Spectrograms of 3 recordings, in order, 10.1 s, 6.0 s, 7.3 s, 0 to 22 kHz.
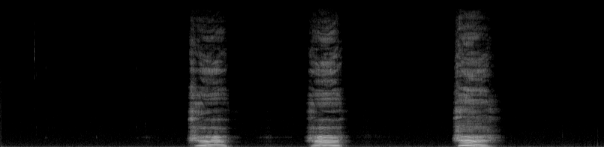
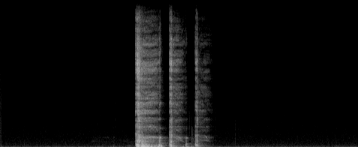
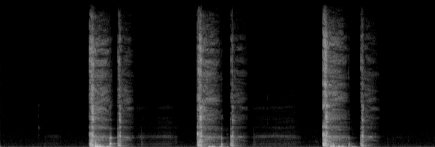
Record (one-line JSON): {"exhalation_length": "10.1 s", "exhalation_amplitude": 2686, "exhalation_signal_mean_std_ratio": 0.34, "cough_length": "6.0 s", "cough_amplitude": 6854, "cough_signal_mean_std_ratio": 0.25, "three_cough_length": "7.3 s", "three_cough_amplitude": 6251, "three_cough_signal_mean_std_ratio": 0.32, "survey_phase": "beta (2021-08-13 to 2022-03-07)", "age": "45-64", "gender": "Female", "wearing_mask": "No", "symptom_cough_any": true, "symptom_shortness_of_breath": true, "symptom_sore_throat": true, "symptom_fatigue": true, "symptom_fever_high_temperature": true, "symptom_onset": "4 days", "smoker_status": "Never smoked", "respiratory_condition_asthma": false, "respiratory_condition_other": false, "recruitment_source": "Test and Trace", "submission_delay": "1 day", "covid_test_result": "Positive", "covid_test_method": "RT-qPCR", "covid_ct_value": 15.9, "covid_ct_gene": "N gene"}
